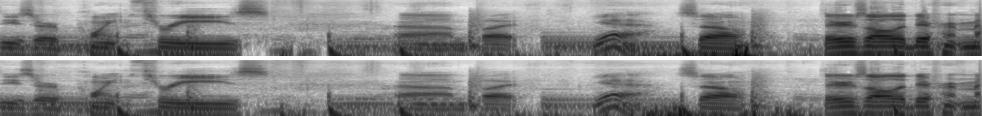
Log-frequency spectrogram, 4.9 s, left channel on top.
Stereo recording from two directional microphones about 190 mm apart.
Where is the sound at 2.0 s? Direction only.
55° left (ahead or behind).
